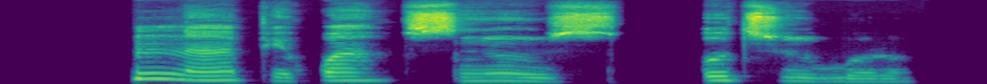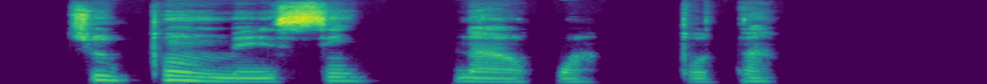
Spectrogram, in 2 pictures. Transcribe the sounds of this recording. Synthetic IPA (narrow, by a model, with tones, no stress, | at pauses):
n̩˦na˨a˦pɪ˨kʷa˦su˨no˦˨z | o˦tu˨ɡ͡bo˨ɾo˨ | tu˦pu˦m̩˨me˨si˦ | na˨a˨kʷa˨ | pʊ˨ta˦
